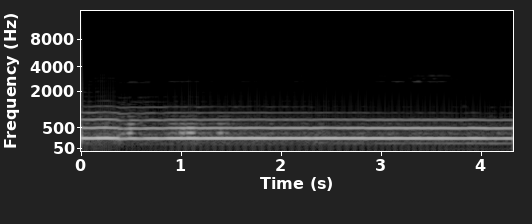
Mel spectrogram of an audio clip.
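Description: A man's voice holding one long, steady toned note, a chant-like hum used in a guided meditation.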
